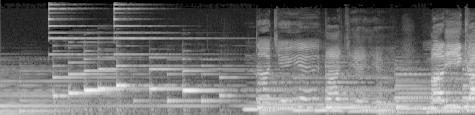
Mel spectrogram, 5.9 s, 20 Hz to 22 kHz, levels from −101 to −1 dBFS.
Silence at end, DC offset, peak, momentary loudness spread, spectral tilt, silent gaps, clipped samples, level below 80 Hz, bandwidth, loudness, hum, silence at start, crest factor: 0 s; under 0.1%; 0 dBFS; 9 LU; -4.5 dB/octave; none; under 0.1%; -46 dBFS; 19.5 kHz; -16 LUFS; none; 0 s; 16 dB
